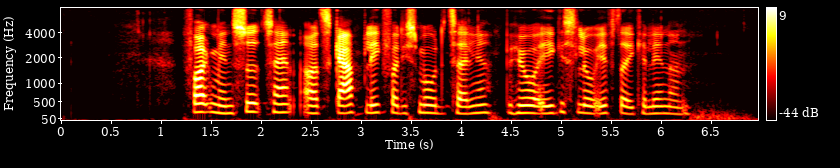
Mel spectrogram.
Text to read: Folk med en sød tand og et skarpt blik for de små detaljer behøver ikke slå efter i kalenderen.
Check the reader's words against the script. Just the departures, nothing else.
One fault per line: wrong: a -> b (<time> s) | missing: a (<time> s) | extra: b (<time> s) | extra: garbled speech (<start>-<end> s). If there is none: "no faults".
no faults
